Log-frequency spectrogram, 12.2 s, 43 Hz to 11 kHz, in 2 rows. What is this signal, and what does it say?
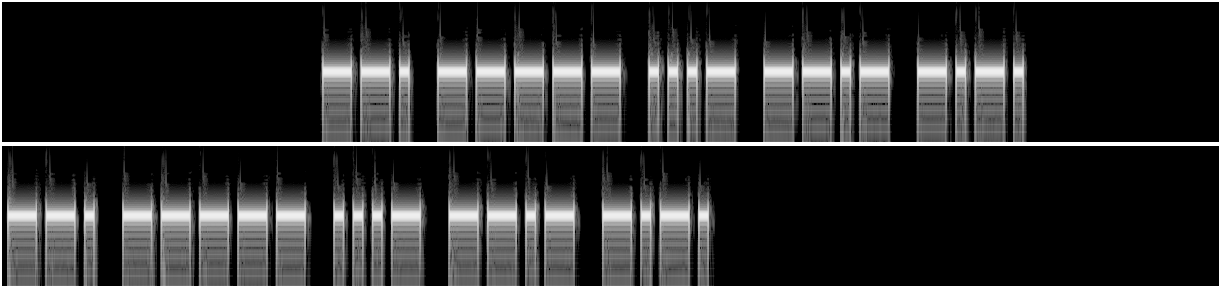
Morse code, heard as a keyed tone, about 25 wpm, 700 Hz. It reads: G0VQC G0VQC
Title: DXCC-100 Call Signs - 5 Characters - Repeated 2x - 25wpm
